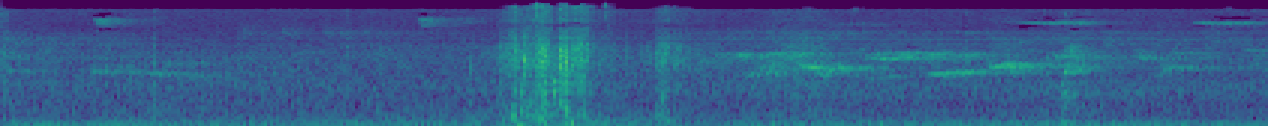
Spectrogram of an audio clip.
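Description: Woodland ambience with small birds chirping in short calls, mostly in the second half. A brief rustling crunch about two and a half seconds in is the loudest sound, with a smaller one just after.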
